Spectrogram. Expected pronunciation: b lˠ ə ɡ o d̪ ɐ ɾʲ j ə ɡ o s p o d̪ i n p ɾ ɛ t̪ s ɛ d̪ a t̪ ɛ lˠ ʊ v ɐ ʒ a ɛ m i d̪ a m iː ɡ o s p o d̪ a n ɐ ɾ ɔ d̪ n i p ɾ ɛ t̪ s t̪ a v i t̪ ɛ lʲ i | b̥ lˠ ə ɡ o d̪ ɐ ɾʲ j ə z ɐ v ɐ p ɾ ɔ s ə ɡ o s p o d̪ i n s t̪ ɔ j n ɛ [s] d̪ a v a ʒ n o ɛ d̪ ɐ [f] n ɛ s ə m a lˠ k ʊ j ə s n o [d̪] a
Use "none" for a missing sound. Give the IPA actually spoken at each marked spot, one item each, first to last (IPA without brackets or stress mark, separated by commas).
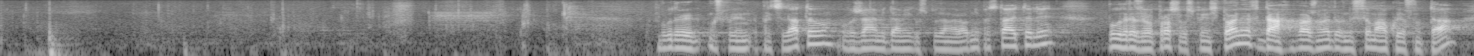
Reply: f, v, t̪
